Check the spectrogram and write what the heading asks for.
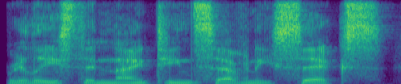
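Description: A man's voice: low-pitched, steady tone, a little fast, a little mellow, husky. A man hosting a music show, introducing tracks in a scripted radio presenting style.

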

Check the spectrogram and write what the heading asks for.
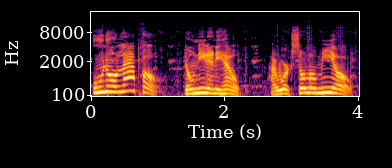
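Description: A man voicing a boastful talking race car in an animated film, cocky and sing-song, mixing in Italian words. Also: sits high, takes it slowly, faint music behind, heavily acted.

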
